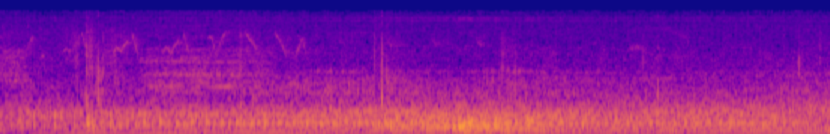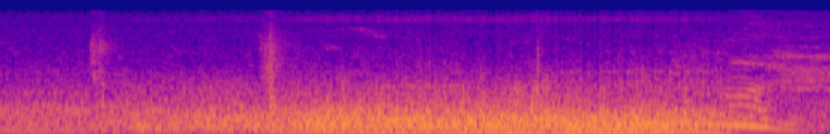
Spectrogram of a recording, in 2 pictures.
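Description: Heavy diesel engines of bulldozers running steadily with a low rumble. The sound grows louder from about five seconds in and cuts off abruptly just before the end.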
